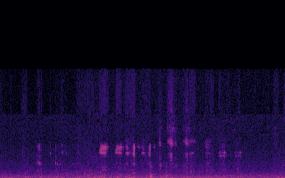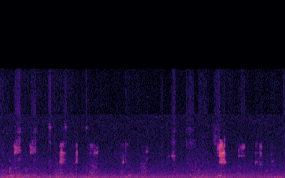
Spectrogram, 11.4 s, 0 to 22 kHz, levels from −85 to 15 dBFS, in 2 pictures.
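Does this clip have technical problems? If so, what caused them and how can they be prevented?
Yes: a doubled audio track from 1.11 to 7.25 s, with a second speech copy trailing by roughly 0.3 s, about 5 dB quieter, likely from a duplicate capture path. Prevent it by routing the microphone through only one recording path.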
